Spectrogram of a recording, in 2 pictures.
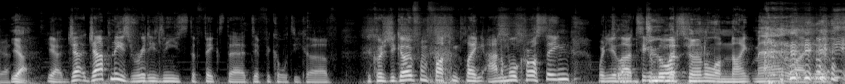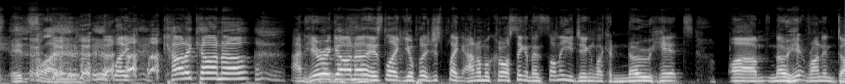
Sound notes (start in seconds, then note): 7.6 guys laughing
